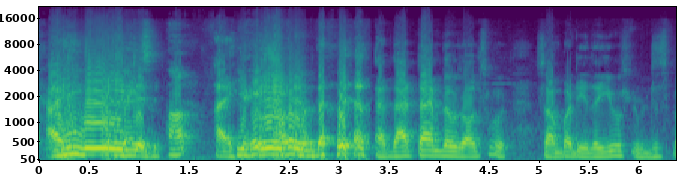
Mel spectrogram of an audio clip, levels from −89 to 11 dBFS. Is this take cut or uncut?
cut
